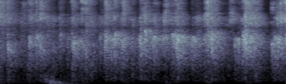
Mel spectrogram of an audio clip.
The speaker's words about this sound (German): Vielen herzlichen Dank. Ich finde, es hat einen extra Applaus verdient jetzt hier.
